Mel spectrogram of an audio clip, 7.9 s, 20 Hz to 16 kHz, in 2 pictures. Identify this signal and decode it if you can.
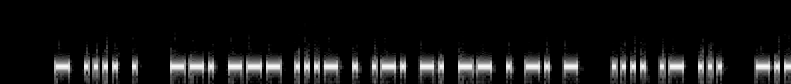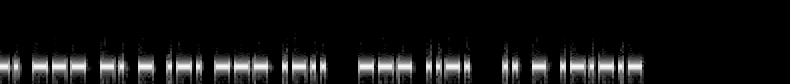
Morse code, heard as a keyed tone, about 50 wpm, 700 Hz. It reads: THE GOVERNMENT HAS CONTROL OF IT.
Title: Sentences from Top 1000 Words - Review Part 3 - 50wpm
